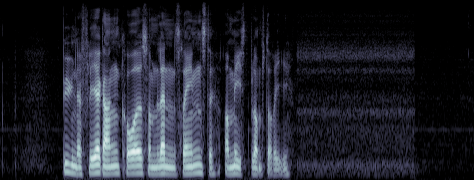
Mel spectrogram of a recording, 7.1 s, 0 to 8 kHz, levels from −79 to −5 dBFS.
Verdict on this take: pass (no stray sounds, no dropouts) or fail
pass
